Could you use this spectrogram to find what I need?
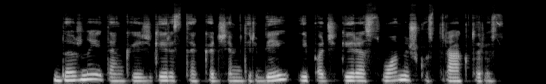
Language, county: Lithuanian, Šiauliai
